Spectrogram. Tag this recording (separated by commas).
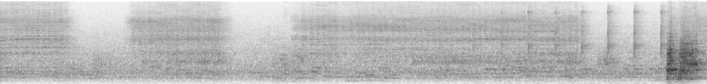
Speech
